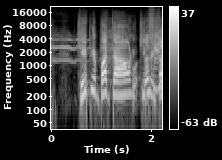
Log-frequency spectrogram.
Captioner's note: laughs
